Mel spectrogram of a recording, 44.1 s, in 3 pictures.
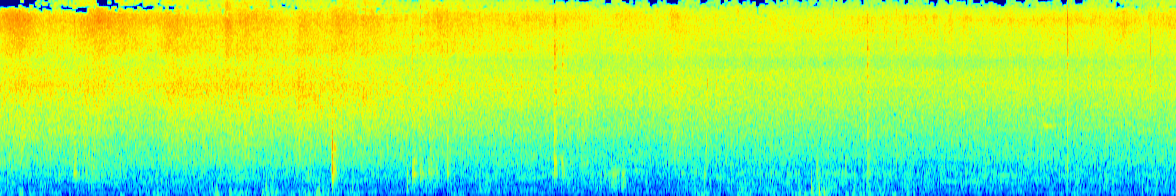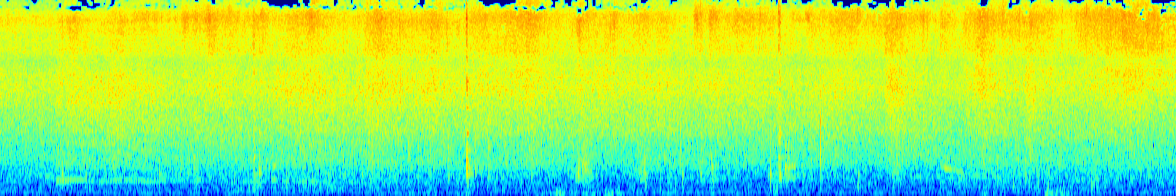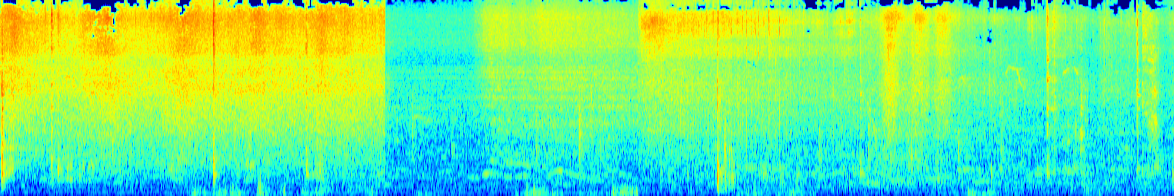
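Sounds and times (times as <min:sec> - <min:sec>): greens sizzling in a pan: 0:00.0 - 0:34.3, 0:35.4 - 0:44.0
metal spatula scraping a pan: 0:15.3 - 0:24.8, 0:43.6 - 0:44.0.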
